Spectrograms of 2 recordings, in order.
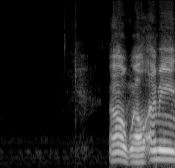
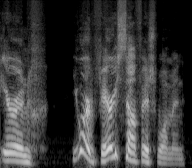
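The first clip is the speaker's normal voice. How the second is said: ordinary talk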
